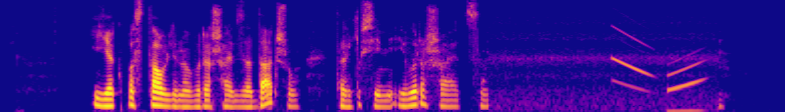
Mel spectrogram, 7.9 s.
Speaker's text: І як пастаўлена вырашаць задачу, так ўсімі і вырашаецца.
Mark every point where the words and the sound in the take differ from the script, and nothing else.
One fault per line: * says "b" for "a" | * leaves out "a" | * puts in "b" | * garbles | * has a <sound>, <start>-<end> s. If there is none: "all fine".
* has a chirp, 6.1-7.1 s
